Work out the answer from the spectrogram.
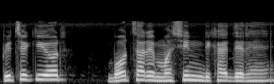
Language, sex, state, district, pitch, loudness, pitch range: Hindi, male, West Bengal, Alipurduar, 195 Hz, -15 LUFS, 175-210 Hz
